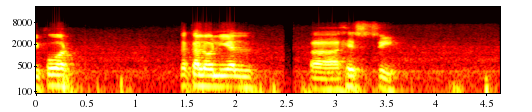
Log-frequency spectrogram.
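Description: A man speaks over an online call in short bursts.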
